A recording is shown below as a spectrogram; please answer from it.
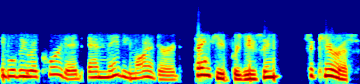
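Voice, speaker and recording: A woman's voice: a little high, big pitch swings, fast, no room sound. A woman's recorded voice giving a formal automated announcement over a payphone line. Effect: recorded message over a payphone line. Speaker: automated jail call announcement. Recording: tinny dry phone line.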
